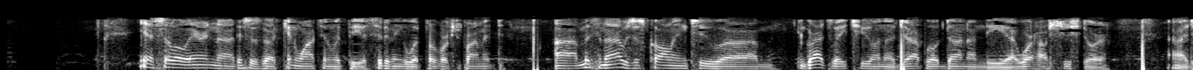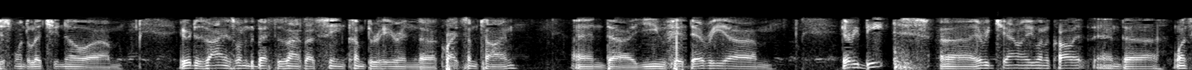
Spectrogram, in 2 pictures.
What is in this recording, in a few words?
testimonial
